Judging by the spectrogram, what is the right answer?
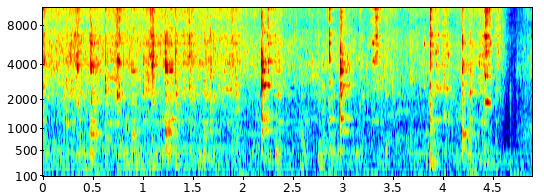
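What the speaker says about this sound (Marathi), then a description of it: "बटाटे अगोदर 2-3 मिनिटे चांगले फ्राय करून घेणार आहे" Potatoes frying and being stirred in a pan for pav bhaji, a steady close sizzle broken by repeated scraping clinks of a spoon against the pan, with no talking.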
